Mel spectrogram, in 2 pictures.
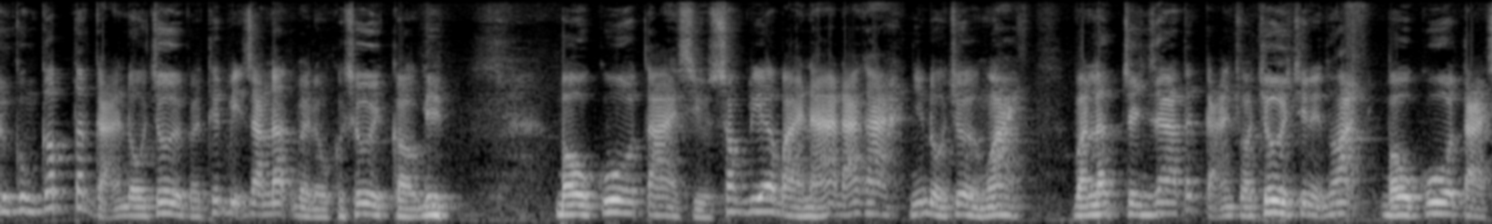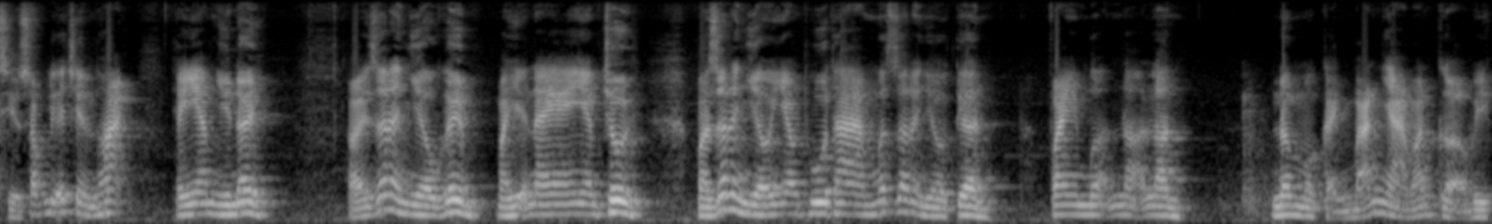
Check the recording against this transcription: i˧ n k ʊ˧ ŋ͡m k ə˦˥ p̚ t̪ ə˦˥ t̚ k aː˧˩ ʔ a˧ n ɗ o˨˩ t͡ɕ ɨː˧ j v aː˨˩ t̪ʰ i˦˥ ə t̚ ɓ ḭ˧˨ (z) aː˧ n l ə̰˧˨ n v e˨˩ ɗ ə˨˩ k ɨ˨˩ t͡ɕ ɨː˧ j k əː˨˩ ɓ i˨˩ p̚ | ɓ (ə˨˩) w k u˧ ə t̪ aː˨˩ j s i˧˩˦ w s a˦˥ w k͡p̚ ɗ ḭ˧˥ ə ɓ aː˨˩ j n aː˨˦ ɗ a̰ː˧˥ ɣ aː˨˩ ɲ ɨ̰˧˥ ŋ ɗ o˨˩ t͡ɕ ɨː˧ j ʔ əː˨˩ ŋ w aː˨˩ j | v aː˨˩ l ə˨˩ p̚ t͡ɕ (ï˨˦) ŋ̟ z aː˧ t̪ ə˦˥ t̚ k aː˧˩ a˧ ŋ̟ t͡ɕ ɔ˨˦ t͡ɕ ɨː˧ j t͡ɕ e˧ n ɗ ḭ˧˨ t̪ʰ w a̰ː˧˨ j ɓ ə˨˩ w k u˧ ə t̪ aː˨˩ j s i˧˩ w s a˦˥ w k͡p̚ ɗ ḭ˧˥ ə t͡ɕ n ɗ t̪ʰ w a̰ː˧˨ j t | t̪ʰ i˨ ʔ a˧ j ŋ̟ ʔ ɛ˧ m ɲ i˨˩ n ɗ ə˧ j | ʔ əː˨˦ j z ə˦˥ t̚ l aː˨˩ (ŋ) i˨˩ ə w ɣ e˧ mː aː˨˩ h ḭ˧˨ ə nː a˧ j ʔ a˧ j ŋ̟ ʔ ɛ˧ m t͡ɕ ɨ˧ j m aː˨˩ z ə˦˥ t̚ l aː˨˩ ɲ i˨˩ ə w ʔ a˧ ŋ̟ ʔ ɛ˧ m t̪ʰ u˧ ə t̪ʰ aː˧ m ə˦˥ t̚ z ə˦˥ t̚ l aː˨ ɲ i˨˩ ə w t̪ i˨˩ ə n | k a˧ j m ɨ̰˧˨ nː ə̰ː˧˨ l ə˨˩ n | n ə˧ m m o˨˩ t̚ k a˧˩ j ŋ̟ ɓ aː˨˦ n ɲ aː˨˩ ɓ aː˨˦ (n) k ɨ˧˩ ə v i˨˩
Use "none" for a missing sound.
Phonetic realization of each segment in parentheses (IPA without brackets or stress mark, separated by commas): z, ə˨˩, ï˨˩, ɲ, n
